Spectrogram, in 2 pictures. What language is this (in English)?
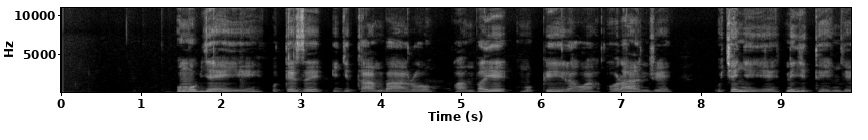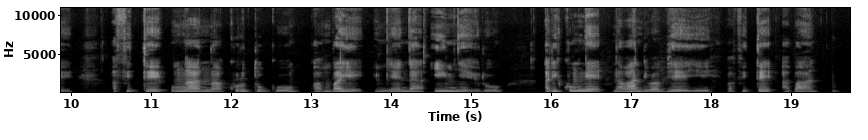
Kinyarwanda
